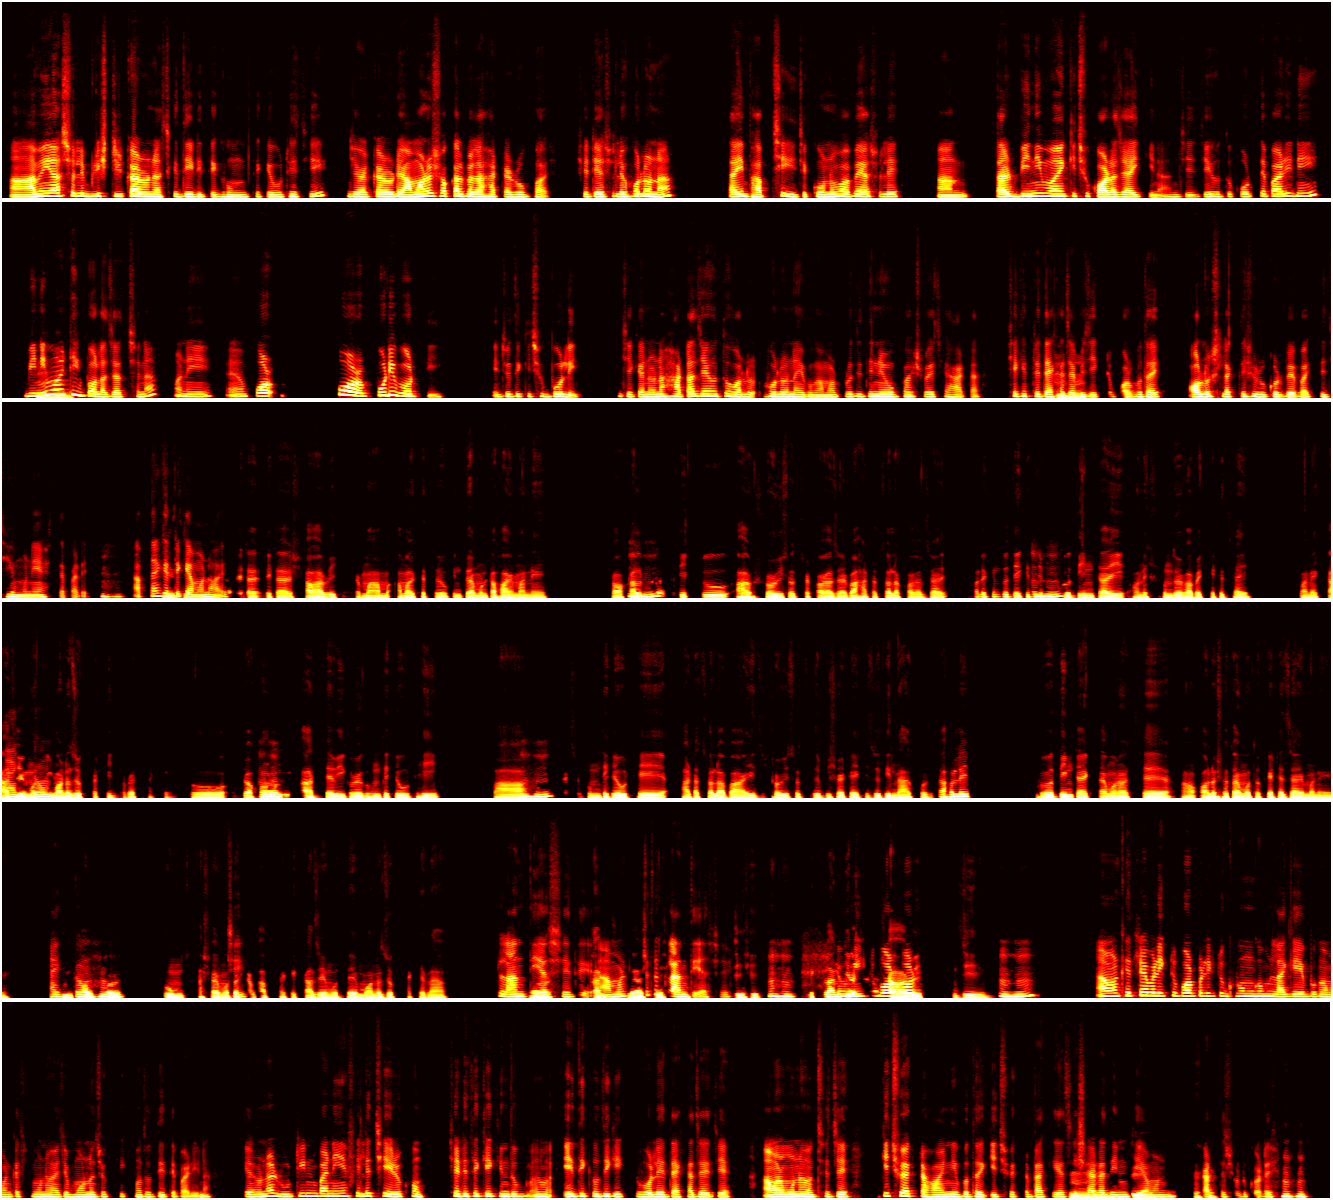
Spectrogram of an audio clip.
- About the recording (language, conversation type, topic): Bengali, unstructured, শরীরচর্চা করার ফলে তোমার জীবনধারায় কী কী পরিবর্তন এসেছে?
- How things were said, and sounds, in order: chuckle; distorted speech; unintelligible speech; chuckle; chuckle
